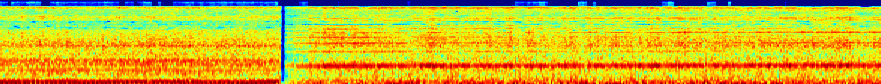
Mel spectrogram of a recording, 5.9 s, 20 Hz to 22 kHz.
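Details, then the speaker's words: Mercury Verado 350 outboard under load at wide open throttle with the top cowling off, a deep steady drone with a clear high supercharger whine on top; normal, nothing abnormal, louder without the cover. "they are definitely loud when they're running wide open without that top cover it makes a big difference how much isolation that that cover makes"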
